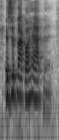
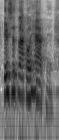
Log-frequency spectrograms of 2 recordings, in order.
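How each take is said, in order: Both takes have the same delivery.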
